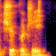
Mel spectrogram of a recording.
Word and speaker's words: Triple_Gz: as well, all under Triple G. Triple G. And how do you spell that? So my Twitch is triple_G with a Z, but the Z is silent.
